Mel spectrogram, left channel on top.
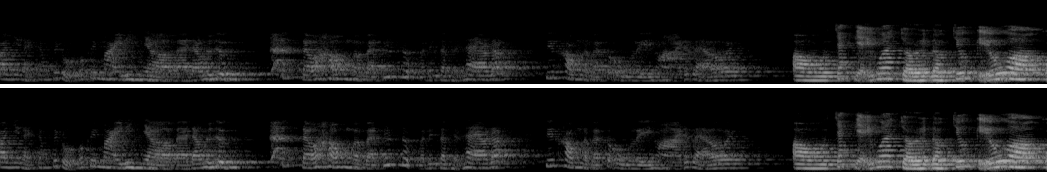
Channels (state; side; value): normal; both; correlation 0.84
